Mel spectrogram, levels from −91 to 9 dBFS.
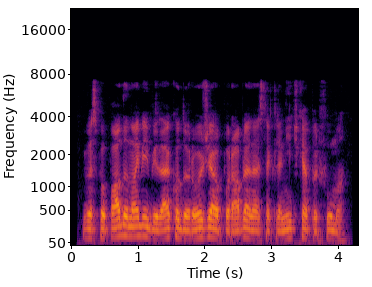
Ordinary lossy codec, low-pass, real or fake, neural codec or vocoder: none; 7.2 kHz; real; none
